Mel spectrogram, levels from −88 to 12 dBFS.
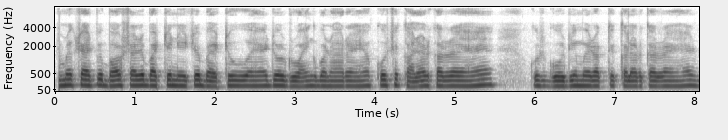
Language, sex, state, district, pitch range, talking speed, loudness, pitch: Hindi, male, Bihar, Kishanganj, 140-150 Hz, 225 wpm, -16 LUFS, 145 Hz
